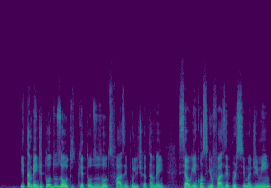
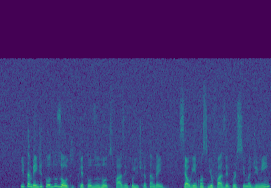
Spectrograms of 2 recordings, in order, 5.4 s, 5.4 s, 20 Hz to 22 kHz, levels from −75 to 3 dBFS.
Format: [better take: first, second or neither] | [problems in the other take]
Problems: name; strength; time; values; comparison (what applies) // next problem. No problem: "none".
first | hiss; noticeable; throughout; 15 dB below the speech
